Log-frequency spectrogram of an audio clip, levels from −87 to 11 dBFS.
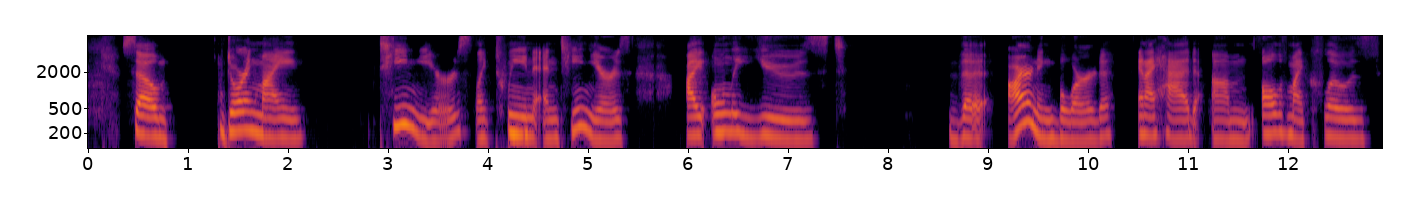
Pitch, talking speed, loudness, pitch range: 175 Hz, 110 wpm, -28 LUFS, 165-200 Hz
